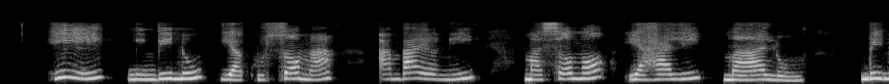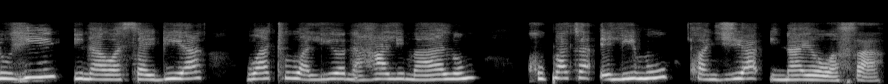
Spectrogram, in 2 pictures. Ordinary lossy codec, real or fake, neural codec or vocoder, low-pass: AAC, 32 kbps; fake; codec, 32 kHz, 1.9 kbps, SNAC; 7.2 kHz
